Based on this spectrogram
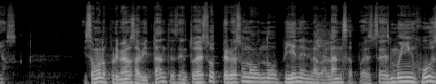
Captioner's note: speaking Spanish continues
